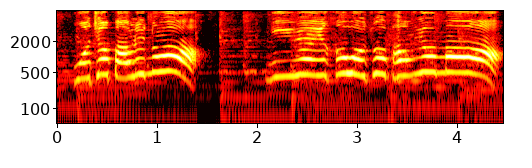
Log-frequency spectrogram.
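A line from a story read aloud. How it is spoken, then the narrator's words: Calling out. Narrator (Chinese): 宝利诺对着洞口喊道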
